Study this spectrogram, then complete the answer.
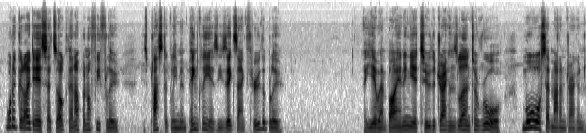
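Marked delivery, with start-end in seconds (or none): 0.1-0.8 high, eager exclamation; young dragon thrilled by the offer; delighted. A narrator's reading. Zog delighted by idea. 10.4-10.8 high, loud command; Madam Dragon urging pupils louder; demanding teacher. A narrator's reading.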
